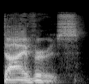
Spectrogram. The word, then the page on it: divers: American English; ɚ - ə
